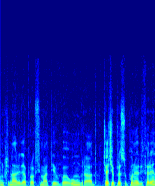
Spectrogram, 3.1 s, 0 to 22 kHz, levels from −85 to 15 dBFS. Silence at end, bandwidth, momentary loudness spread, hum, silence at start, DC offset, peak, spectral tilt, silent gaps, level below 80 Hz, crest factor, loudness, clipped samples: 0 s; 14.5 kHz; 7 LU; none; 0 s; under 0.1%; -10 dBFS; -5.5 dB/octave; none; -60 dBFS; 20 dB; -32 LUFS; under 0.1%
